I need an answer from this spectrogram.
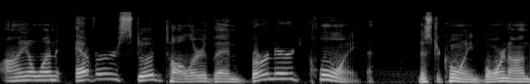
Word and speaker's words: Bernard: was a relative, and they pronounced it Bernard, and I thought you would like to know. Well, absolutely. I mean, we strive for accuracy. Getting the guy's name wrong would be horrible. So, yes, it looks like Bernard, but his name was Bernard Coyne.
